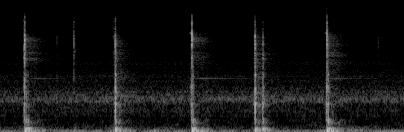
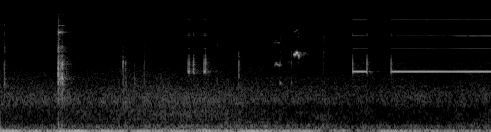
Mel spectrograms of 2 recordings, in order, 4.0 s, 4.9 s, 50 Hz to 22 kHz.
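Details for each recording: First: 1993 Ford Explorer starter (fender) relay on a 12 V bench supply: five sharp clunks over a low hum as the coil pulls in, but there is no continuity across the terminals, so the contacts never pass current to the starter. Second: 1993 Ford Explorer starter (fender) relay after cleaning the corroded contacts: clear multimeter continuity beeps over a low hum, showing the relay contacts now conduct properly.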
